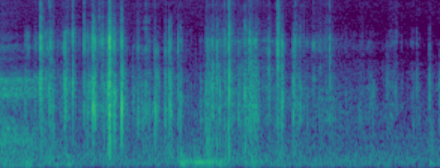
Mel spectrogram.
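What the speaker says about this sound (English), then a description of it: "let's open the stickers" A plastic blind bag of Batman v Superman stickers is crinkled and torn open up close, with soft irregular crackling and rustling, fairly quiet and with no talking.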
